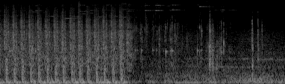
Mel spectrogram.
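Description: Grau assault rifle firing in Modern Warfare multiplayer, a fast, steady automatic burst of closely spaced shots for over a second, then sparse quieter game sounds.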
